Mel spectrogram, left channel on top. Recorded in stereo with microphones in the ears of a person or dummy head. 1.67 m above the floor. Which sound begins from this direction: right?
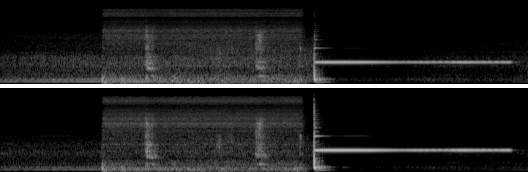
A guitar, at 3.1 s.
